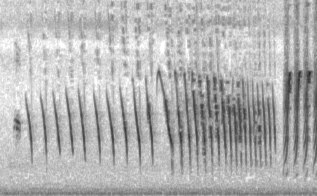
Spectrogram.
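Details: Belgian canary practising song: a steady string of short downward whistled notes quickens into a dense buzzy trill, ending with a bright high rattling phrase.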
